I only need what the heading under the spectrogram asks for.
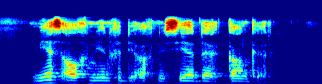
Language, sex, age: Afrikaans, male, 19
